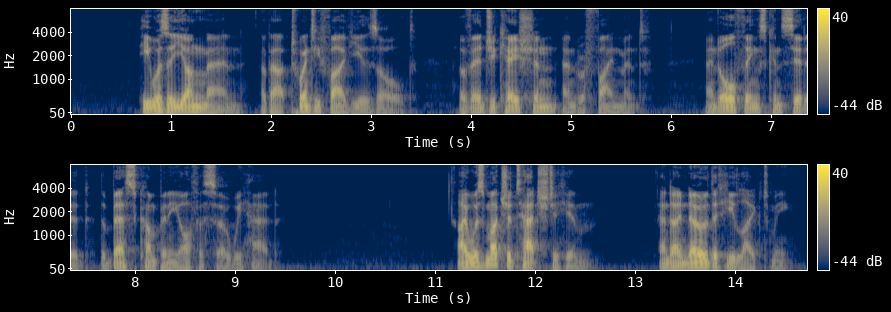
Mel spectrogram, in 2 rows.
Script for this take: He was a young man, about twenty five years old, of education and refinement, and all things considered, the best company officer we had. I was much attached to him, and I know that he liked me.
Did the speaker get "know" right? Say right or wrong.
right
